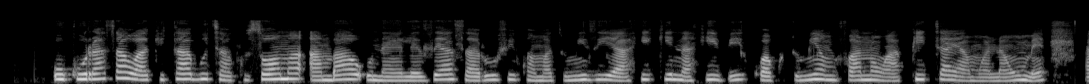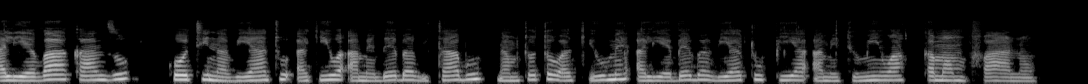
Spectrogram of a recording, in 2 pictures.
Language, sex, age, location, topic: Swahili, female, 25-35, Kisii, education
